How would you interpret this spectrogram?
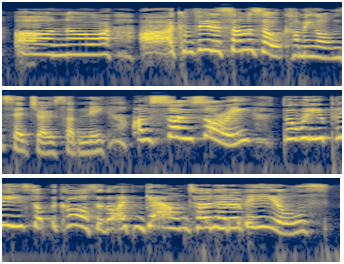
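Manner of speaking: put-on high, loud, flustered boy; a boy in a panic apologising; Joe, high and anxious. A narrator's reading.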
